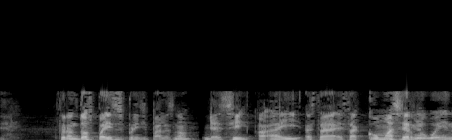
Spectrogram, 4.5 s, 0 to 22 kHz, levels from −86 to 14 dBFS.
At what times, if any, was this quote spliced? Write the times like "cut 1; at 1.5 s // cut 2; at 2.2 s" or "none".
cut 1; at 2.0 s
